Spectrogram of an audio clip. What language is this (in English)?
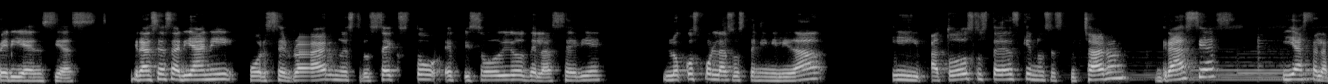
Spanish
